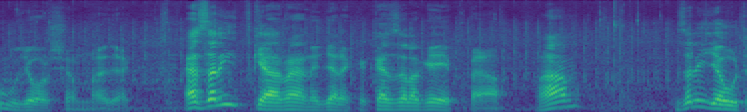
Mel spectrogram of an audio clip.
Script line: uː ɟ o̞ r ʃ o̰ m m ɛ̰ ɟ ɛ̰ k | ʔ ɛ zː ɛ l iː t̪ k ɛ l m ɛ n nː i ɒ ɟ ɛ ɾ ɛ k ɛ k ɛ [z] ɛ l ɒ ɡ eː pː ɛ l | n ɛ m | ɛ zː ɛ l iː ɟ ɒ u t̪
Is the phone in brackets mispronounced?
yes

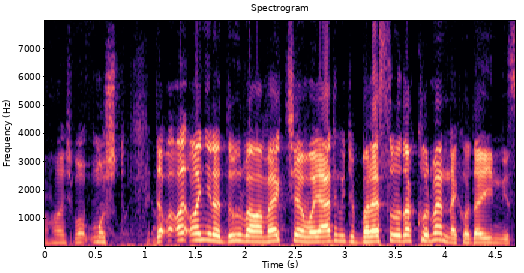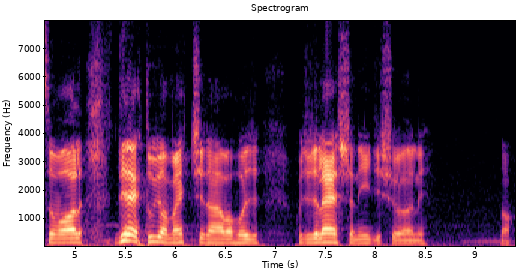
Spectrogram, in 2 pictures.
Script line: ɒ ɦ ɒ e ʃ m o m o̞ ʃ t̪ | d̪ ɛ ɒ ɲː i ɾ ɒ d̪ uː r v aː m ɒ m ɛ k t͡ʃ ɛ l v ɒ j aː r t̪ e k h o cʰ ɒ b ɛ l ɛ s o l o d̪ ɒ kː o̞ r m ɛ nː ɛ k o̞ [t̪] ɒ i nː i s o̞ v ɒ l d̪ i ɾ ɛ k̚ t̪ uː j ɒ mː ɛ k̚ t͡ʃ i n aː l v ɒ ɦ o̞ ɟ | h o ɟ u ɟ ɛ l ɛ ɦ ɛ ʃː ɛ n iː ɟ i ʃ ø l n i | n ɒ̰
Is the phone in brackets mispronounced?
yes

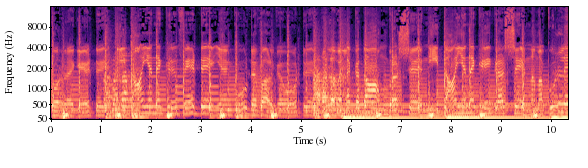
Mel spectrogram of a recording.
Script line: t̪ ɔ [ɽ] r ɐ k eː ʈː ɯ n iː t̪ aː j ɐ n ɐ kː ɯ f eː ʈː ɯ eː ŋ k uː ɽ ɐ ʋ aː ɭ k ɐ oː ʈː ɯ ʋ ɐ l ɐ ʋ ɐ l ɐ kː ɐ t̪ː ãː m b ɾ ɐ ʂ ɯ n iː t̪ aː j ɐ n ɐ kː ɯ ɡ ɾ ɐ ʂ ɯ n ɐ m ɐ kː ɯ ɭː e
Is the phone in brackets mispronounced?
yes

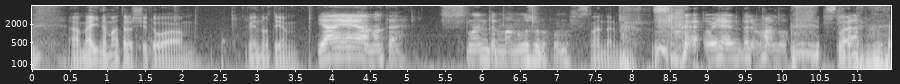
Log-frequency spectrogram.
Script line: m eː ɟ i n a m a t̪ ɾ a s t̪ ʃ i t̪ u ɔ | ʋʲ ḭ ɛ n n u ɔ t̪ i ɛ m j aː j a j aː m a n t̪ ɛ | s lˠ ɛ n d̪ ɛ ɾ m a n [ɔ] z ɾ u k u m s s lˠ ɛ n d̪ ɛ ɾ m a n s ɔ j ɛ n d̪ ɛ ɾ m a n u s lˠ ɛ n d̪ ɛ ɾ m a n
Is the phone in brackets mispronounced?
yes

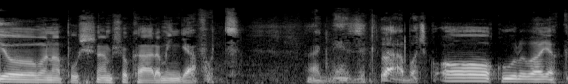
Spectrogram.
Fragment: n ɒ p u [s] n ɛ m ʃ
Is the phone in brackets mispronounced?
yes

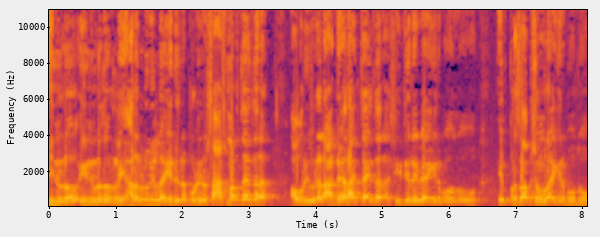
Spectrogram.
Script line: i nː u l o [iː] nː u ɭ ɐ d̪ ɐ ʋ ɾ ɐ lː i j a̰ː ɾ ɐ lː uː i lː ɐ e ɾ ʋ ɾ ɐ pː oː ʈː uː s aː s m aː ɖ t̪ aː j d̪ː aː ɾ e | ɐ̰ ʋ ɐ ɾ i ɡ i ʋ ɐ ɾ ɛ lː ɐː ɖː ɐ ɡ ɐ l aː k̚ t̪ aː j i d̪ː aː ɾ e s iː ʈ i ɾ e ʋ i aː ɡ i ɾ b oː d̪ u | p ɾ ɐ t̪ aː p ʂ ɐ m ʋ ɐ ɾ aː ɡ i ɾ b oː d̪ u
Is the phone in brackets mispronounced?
yes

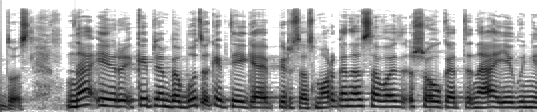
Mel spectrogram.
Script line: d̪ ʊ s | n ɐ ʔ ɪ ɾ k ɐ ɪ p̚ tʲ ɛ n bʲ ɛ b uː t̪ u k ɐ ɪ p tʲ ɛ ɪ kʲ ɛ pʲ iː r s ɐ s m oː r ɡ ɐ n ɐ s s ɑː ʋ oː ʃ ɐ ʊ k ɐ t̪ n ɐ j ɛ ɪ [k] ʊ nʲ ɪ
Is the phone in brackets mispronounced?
yes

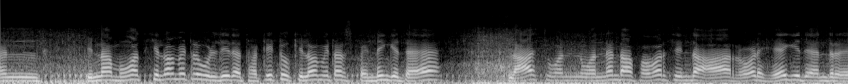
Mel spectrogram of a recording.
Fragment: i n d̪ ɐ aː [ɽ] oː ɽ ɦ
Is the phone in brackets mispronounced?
yes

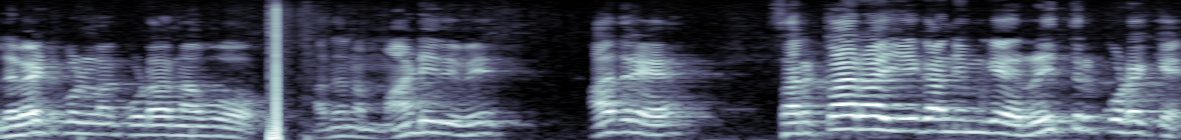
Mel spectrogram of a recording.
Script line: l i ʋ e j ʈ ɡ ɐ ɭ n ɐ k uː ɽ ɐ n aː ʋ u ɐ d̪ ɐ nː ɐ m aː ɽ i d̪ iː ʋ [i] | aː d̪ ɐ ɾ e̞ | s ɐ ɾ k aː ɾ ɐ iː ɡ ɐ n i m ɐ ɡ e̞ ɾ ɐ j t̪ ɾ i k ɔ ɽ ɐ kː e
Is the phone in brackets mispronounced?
no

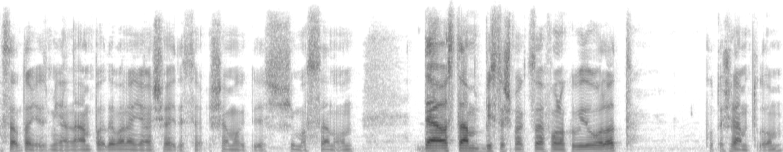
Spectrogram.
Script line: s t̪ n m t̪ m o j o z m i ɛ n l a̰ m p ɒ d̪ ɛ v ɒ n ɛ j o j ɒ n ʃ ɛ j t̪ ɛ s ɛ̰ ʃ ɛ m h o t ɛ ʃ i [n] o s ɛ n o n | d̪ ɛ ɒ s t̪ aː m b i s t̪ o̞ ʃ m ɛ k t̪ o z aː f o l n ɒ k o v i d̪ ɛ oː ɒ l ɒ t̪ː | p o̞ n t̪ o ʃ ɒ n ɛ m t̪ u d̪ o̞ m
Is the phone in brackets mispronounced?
yes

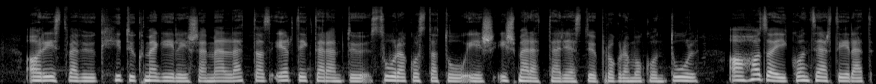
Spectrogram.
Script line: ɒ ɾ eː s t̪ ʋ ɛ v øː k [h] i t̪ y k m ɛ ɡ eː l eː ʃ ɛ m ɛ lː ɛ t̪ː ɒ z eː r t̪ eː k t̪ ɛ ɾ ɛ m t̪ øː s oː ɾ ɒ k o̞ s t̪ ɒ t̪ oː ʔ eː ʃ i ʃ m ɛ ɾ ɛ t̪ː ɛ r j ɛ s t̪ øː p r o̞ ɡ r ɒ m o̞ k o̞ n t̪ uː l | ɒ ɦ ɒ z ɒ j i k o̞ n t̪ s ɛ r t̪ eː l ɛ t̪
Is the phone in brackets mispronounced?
no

